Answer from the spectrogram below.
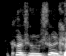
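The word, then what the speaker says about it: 课程设计: It's a 课程设计.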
